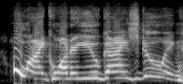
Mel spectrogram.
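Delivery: put-on stoner cartoon voice. Voicing a cartoon character who walks up to the group: Shaggy voice. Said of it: "And it's Shaggy, Shaggy walks up".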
